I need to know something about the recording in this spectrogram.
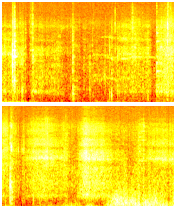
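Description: A shovel scrapes and thuds into dry soil.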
